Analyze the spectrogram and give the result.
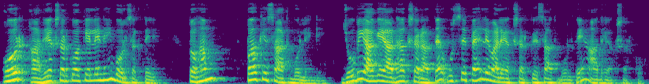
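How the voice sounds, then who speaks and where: A man teaching a beginners' lesson to schoolchildren, patiently explaining and repeating words slowly so they can follow. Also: on the high side, very animated, reverberant. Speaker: Sanskrit teacher. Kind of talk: classroom lesson explaining to children.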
